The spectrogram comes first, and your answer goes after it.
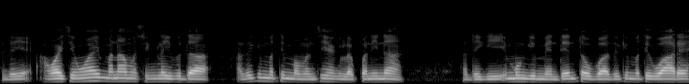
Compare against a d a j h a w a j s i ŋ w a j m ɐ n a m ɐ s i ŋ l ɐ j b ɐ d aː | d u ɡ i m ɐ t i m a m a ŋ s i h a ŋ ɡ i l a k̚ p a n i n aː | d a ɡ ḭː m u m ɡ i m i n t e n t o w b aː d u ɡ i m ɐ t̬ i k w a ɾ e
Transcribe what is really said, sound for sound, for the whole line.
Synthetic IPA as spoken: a d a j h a w a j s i ŋ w a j m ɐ n a m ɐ s i ŋ l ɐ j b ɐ d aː | d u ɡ i m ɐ t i m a m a n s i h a ŋ ɡ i l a k̚ p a n i n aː | d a ɡ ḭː m u ŋ ɡ i m e n t e n t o w b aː d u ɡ i m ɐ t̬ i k w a ɾ e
